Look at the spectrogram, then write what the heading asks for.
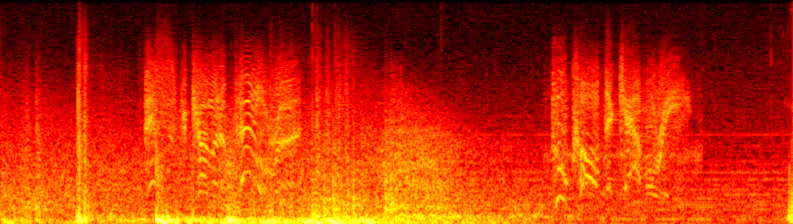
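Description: Artillery fire in the video game Broken Arrow, several heavy booming thuds and rumbles spaced across the scene, with a commentator talking over the battle.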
